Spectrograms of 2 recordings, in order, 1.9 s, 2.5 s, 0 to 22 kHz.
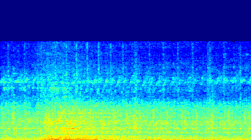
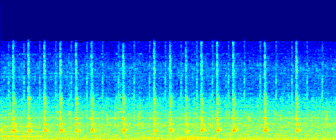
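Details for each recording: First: Suzuki Carry 1.0 petrol engine idling with clutch pedal pressed after clutch replacement: steady, no metallic rubbing or whine on top; earlier noise on pressing the clutch is gone. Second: Suzuki Carry 1.0 at idle: quick light ticking about five a second that disappears when the clutch pedal is pressed, so not from the engine but the clutch area; clutch removed to confirm; clutch release bearing knock at idle.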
